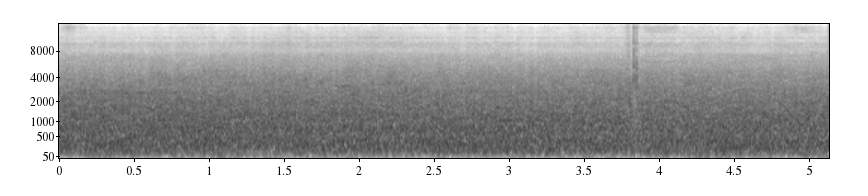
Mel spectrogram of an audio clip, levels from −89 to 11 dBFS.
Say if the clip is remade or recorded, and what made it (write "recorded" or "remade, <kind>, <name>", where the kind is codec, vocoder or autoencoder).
remade, autoencoder, DAC-VAE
